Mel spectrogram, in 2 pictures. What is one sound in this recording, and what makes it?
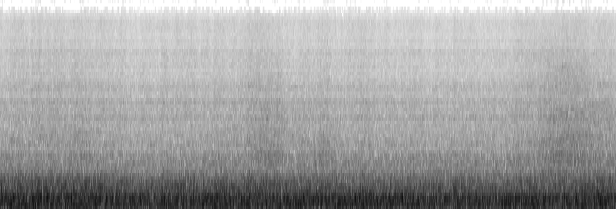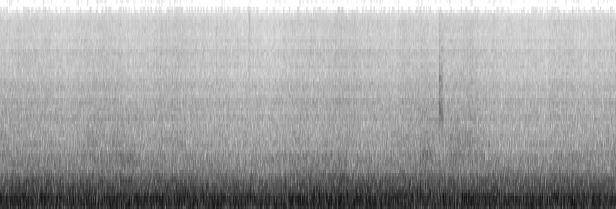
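A car's engine and tyres rumble steadily from inside the car.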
